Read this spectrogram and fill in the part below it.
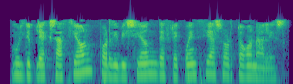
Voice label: ofdm, spanish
